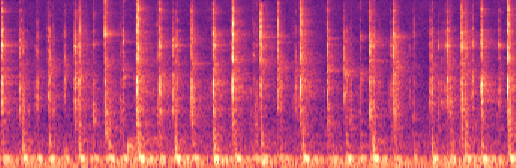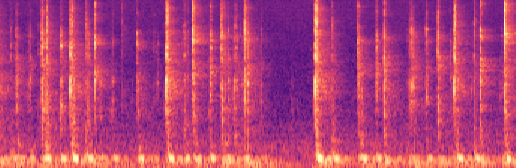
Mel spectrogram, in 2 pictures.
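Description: Rapid typing with fingertips and long natural nails on a full-size black plastic computer keyboard with plastic keys and a hollow housing. Dense, bright, short clacks run over a steady low hum, with a brief pause about two-thirds of the way through before the typing resumes with a few sharper keystrokes.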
